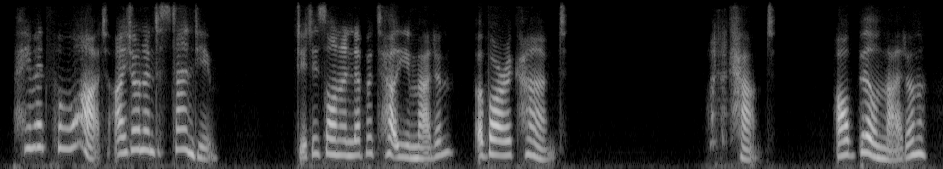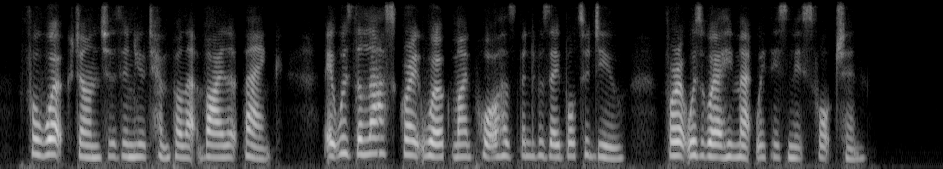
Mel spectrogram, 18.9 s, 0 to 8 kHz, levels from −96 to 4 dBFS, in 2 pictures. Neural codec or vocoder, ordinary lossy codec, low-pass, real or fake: codec, 16 kHz, about 1 kbps, DyCAST, with the encoder's durations; Opus, 32 kbps; 7.2 kHz; fake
